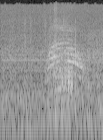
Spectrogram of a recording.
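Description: A single meow from a house cat, about a second in, rising then falling in pitch.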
